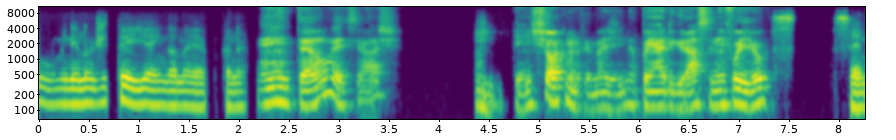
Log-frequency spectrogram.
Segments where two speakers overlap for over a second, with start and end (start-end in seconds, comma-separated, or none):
none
